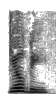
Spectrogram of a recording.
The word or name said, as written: gilbey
